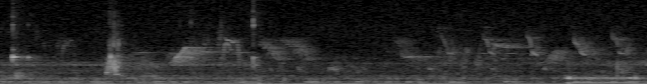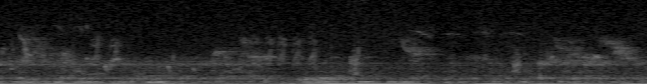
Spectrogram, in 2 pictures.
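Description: Small birds chirping, with many short, high calls throughout. A brief low sound comes about halfway, and a louder low sound lasts about a second near the end.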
